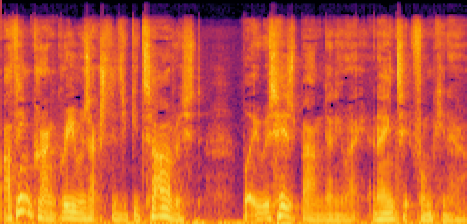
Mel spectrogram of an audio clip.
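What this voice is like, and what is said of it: Lancashire English accent. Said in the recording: “my Lancashire accent”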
